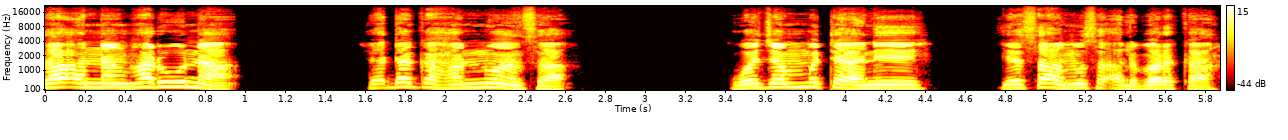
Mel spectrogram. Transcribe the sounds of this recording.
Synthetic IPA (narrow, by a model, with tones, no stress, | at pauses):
sa˦ʔa˨nːɐ˦ŋɦa˦ɾuː˦na˨ | jaː˦ɗɐ˦ɡa˨ɦa˦nːʊ˦wɐ˨nsa˨ʔ | wɐ˦d͡ʒɛ˦mːʊ˦taː˨neː˦ | jaː˦saː˦˨mʊ˦su˨ʔa˨lbɐ˦rkaː˨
